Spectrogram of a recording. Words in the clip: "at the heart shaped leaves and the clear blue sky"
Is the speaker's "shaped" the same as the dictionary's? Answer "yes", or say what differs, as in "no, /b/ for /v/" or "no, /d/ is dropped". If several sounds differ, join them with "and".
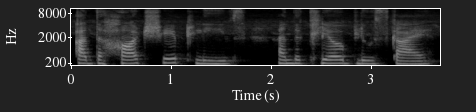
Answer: yes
